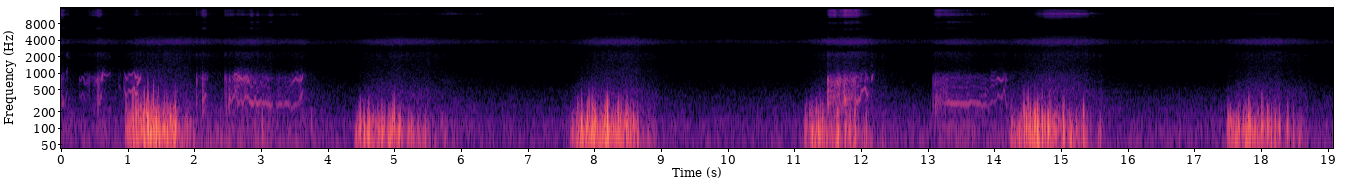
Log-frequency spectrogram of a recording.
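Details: Krisha, a pet Chihuahua, snoring while asleep: low rumbling snorts arrive in regular breaths about every three seconds, some with a raspy wheezing edge, separated by quiet pauses.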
